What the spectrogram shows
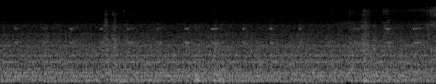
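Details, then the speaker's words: Konica Minolta copier copying at an enlargement setting: a short high chirp repeats about every half second over the machine's steady running noise; a squeak during copying, cause unknown. "who here that it's another squeak"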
